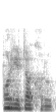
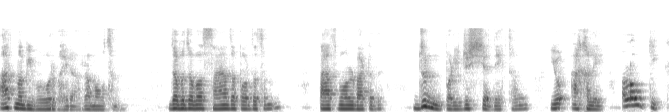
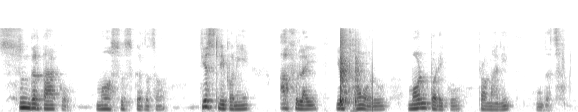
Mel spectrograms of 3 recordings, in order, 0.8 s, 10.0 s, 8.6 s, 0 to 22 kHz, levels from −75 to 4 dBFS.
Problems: background sounds at intervals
